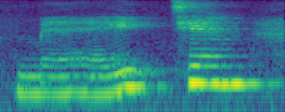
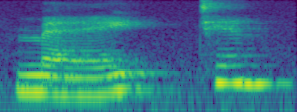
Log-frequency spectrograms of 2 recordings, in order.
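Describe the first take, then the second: Both takes have the same delivery.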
